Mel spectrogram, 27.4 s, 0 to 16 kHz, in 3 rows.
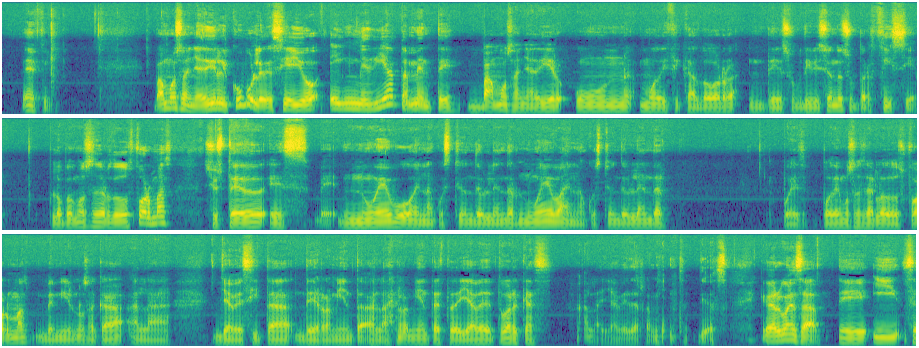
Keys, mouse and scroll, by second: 0.3 scroll down 1, 0.7-2.6 shift+middle drag, 20.5 click, 26.5 click.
